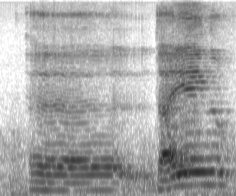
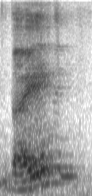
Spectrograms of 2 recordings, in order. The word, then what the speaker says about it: Dayenu: Europe, Poland, Galicia, Hungary, they pronounce A as I and U as E. So saying Dayeni. And what was this priest's name? Dayeni.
